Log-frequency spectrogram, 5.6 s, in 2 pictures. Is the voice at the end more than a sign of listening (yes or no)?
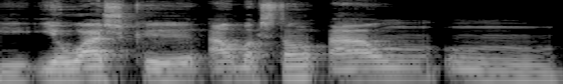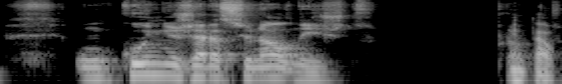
no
